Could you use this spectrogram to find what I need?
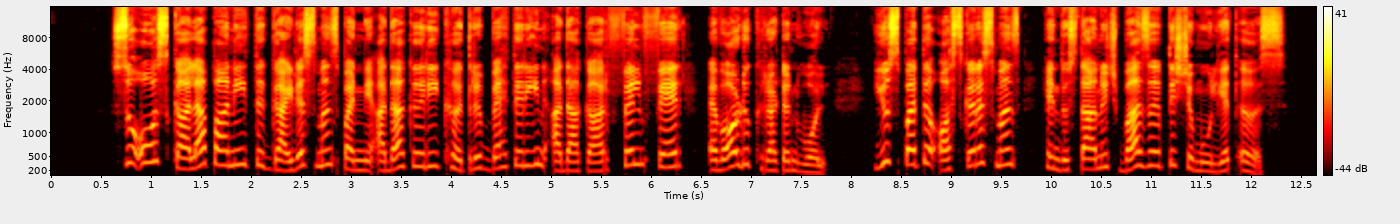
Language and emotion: Kashmiri, neutral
